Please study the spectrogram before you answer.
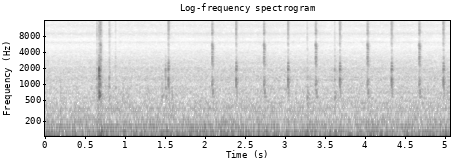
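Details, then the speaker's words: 2000 Chevy Impala with no turn signals, a possibly bad battery and an alarm system, idling: light, uneven ticks about two to three per second. The mechanic strongly suspects the hazard switch with its built-in flasher, which works intermittently, and plans to replace it first. "I'd be willing to bet this problem is the hazard switch. Absolutely willing to bet."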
